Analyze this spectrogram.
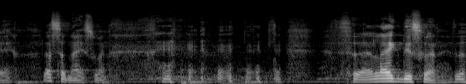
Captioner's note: audience laughing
